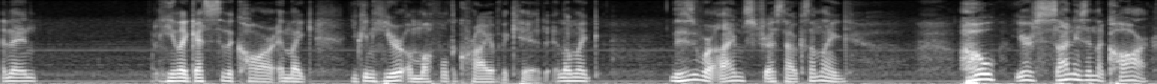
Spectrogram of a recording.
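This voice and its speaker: A man's voice: mid-range voice, moderate pace, darkish tone, slight background noise. A young man hosting a podcast, casually recapping a story in a loose, rambling way full of "like" and the odd swear word. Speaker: podcast host.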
